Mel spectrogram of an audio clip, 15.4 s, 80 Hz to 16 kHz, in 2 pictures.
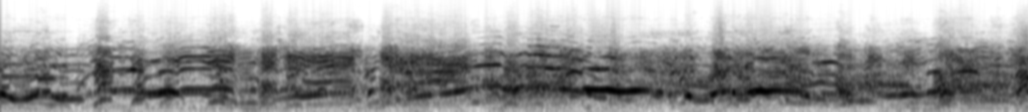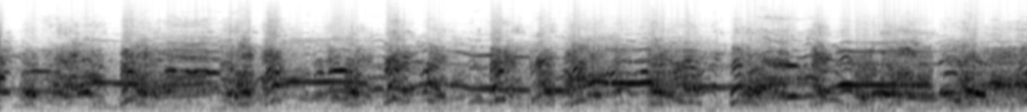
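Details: Several 4-dog Husky sled teams waiting at the start, Rendlesham, January 2016. A continuous wall of overlapping barks, yips and rising yelps from many dogs, steady and loud throughout.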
